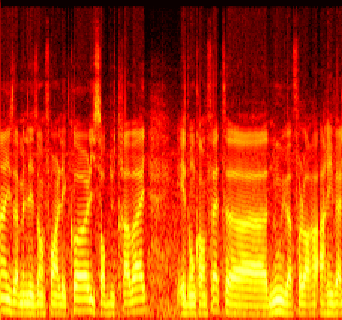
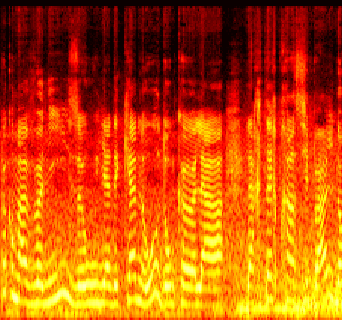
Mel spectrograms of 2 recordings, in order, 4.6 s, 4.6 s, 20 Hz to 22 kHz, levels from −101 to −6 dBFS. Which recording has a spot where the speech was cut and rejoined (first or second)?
first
